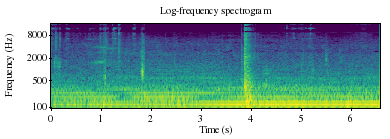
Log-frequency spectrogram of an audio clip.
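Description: Rebuilt Ford FE 390 V8 with dual four-barrel carburettors idling steadily through a stainless steel exhaust. A car door shuts once, just before four seconds in.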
